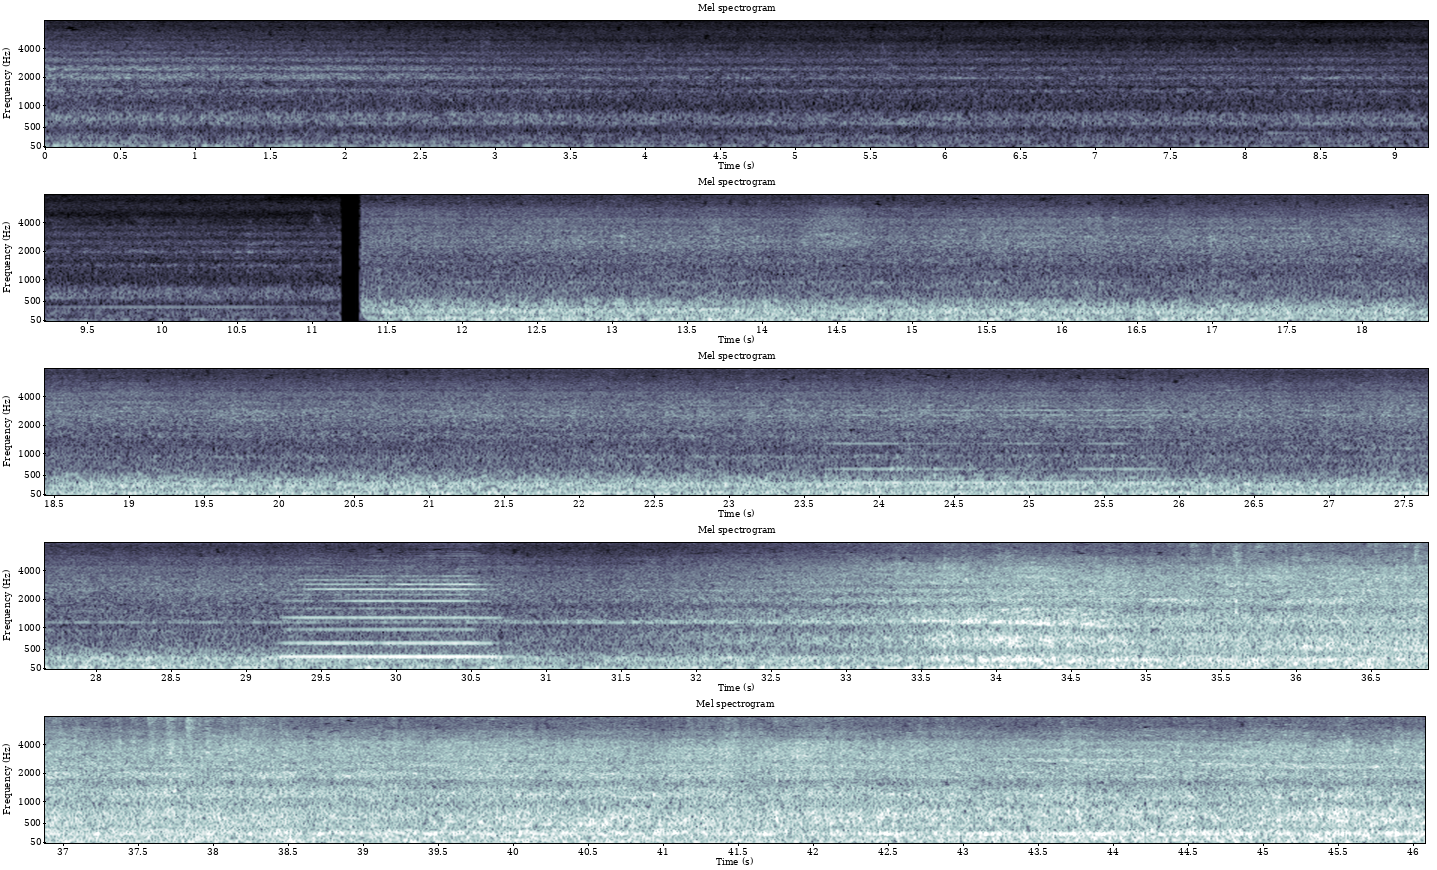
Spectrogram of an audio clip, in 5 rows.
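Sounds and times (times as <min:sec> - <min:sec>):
approaching train rush: 0:00.0 - 0:46.0
train rumble: 0:00.0 - 0:46.0
locomotive horn blasts: 0:23.6 - 0:26.0, 0:29.2 - 0:30.9.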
